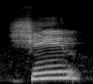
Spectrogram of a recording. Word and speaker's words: ش: The three, jeem, sheen, and ya, will pronounce from the same place.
